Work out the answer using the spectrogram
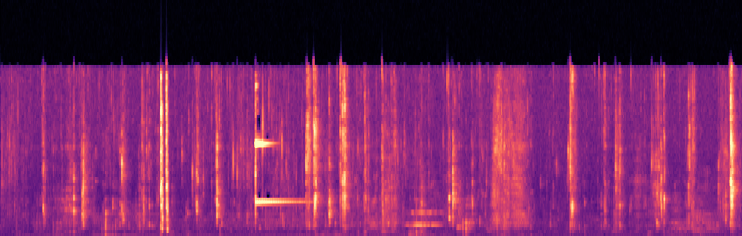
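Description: Close-up eating sounds of rice, rajma curry and chicken wings eaten by hand: chewing and wet mouth smacks with many scattered clicks. A short high tone sounds about four seconds in.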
